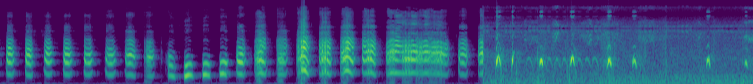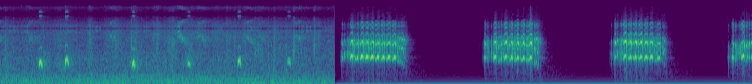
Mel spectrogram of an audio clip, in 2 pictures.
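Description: Animal calls in three runs. First comes a fast series of pitched chattering calls, about four or five a second and quickening before stopping about five seconds in. Next, single high peeps about two a second over a steady hiss. Last, four short harsh calls about a second apart.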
